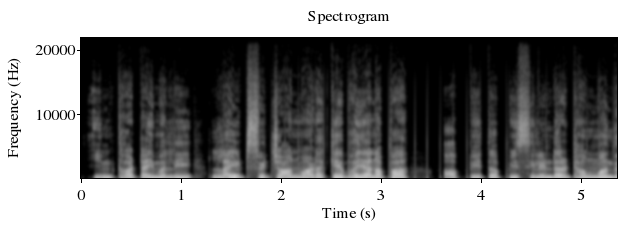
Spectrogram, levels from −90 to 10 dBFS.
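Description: Interference from nearby equipment or a faulty connection is the likely source of a train of clicks from 1.77 s to 5.33 s. About thirty evenly spaced pulses at 7.6 per second, roughly as loud as the speech, tick steadily through talking and pauses alike.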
